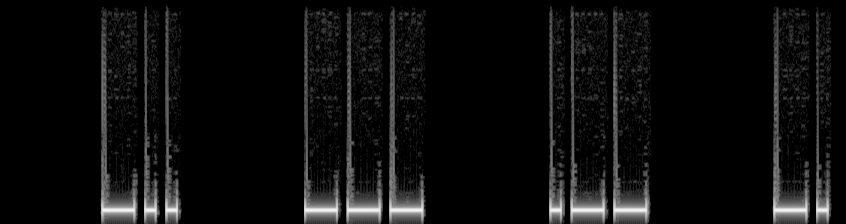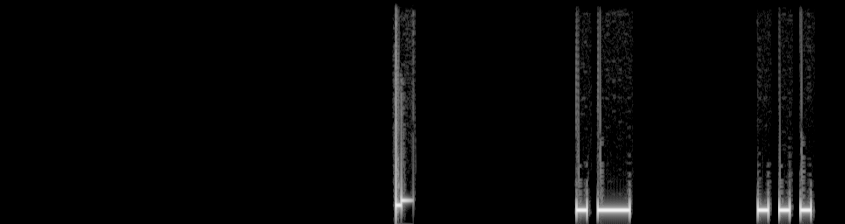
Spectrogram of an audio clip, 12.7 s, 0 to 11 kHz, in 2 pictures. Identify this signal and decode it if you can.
Morse code, heard as a keyed tone, about 15 wpm, spaced as for 7 wpm, 700 Hz. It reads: DOWN AS
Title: 4x Character Spacing - Top 100 Words - 15wpm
